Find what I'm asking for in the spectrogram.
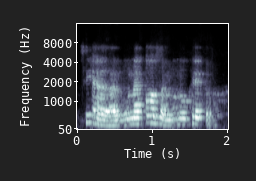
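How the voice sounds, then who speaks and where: A woman's voice: medium pitch, fairly quick, reverberant, lo-fi sound. A woman student answering a teacher's questions in class, unsure of herself and hedging her answers.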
